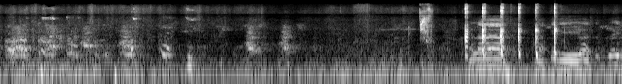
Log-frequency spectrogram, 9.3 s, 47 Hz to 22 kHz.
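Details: Rottweiler puppies, a 2024 litter of four with their mother Hanna Gervi, at a kennel. Vietnamese speech fills the first part, then a burst of loud, sharp, harmonic yelps and barks follows in quick succession near the end.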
